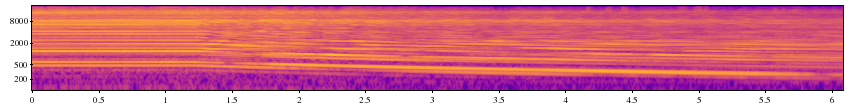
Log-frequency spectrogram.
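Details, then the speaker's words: Federal Signal Model 2/2T siren test: strong steady wail that glides smoothly lower as the rotor winds down; owner says it sounds better now and not like it's dying. Normal siren operation. "So Model 2 sounds like it's doing better now. It doesn't sound like it's dying, but there's that."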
